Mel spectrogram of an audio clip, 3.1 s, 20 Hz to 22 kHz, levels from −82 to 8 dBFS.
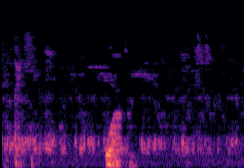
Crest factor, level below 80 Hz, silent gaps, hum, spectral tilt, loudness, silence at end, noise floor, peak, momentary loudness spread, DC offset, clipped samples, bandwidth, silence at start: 22 dB; -54 dBFS; none; none; -8 dB/octave; -25 LUFS; 0.1 s; -44 dBFS; -4 dBFS; 22 LU; under 0.1%; under 0.1%; 10 kHz; 0.05 s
